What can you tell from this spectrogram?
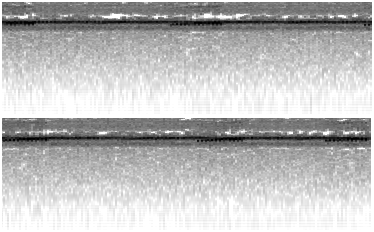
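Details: Insect song for studying or sleep background: a sustained shrill high trill with brief dips and faint overlapping chirps above it, otherwise quiet surroundings.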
